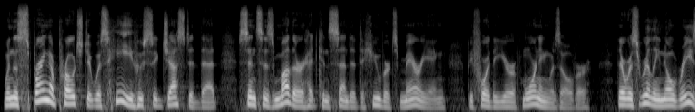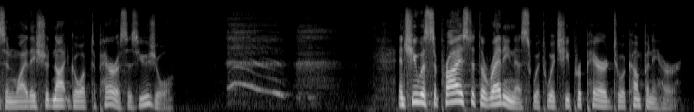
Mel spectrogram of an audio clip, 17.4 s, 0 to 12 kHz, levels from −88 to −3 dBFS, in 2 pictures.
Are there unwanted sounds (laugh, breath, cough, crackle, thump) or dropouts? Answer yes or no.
yes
